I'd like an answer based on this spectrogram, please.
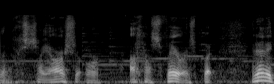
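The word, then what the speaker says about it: Xšayāršā: His Persian name, in Old Persian, which is his original native language, is Shayarsha. Now that was hard for the Jews to pronounce, so they said Ahashverosh.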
